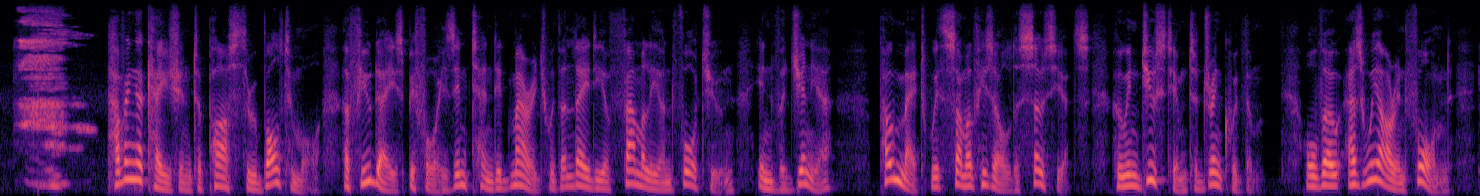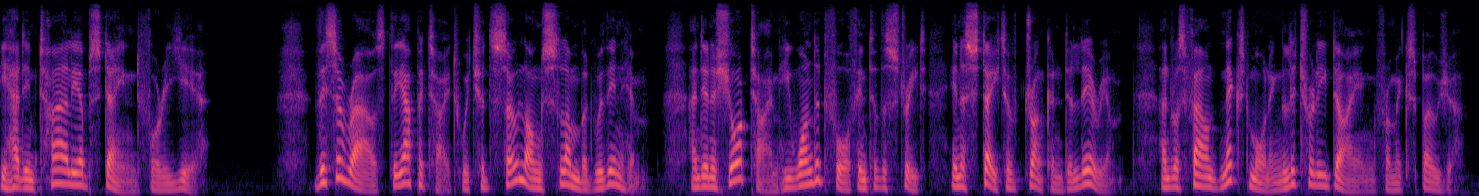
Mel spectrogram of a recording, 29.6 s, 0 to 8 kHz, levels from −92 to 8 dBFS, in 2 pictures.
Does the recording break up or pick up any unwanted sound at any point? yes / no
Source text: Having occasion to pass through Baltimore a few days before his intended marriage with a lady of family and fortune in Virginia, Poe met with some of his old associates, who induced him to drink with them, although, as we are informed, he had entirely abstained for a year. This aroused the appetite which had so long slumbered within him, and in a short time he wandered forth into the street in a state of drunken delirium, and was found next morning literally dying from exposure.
yes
